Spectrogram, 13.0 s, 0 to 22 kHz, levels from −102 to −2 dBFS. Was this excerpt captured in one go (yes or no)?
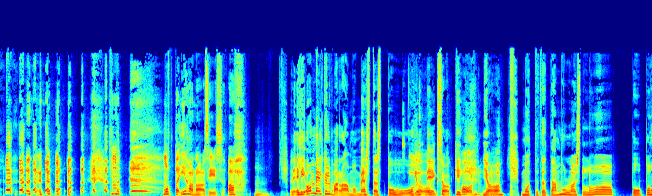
no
